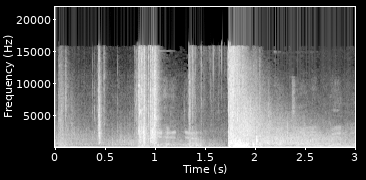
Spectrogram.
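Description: Gunfire in a military shooter video game, sharp bursts of shots followed by a loud heavy blast, with a voice briefly heard near the end.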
